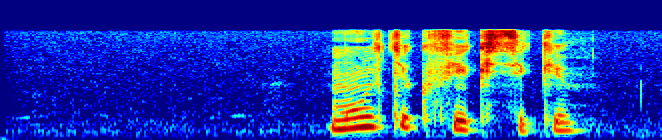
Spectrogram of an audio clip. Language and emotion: Russian, neutral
